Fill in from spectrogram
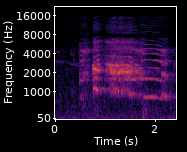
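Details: A chicken crowing while sunbathing in warm sunshine: one loud, harmonic crow, a short rising note followed by a long sustained, slightly falling phrase of about 1.5 seconds, over a quiet background.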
